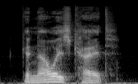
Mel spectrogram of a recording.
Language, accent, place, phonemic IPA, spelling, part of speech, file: German, Germany, Berlin, /ɡəˈnaʊ̯ɪçkaɪ̯t/, Genauigkeit, noun, De-Genauigkeit.ogg
- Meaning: accuracy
